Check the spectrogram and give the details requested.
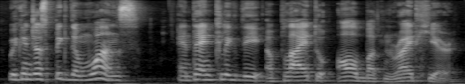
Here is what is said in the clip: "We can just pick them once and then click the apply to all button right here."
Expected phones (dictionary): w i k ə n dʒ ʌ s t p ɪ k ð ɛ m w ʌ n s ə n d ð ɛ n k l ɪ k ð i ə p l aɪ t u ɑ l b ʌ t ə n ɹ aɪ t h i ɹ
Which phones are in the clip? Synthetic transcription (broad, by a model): w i k ə n dʒ ʌ s t p ɪ k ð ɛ m w ʌ n s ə n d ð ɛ n k l ɪ k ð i ə p l aɪ t u ɑ l b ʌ t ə n ɹ aɪ t h i ɹ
